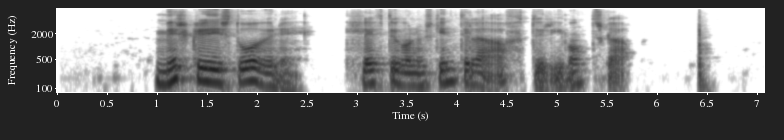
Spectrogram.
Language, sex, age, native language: Icelandic, male, 20-29, Icelandic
